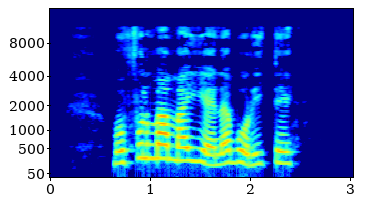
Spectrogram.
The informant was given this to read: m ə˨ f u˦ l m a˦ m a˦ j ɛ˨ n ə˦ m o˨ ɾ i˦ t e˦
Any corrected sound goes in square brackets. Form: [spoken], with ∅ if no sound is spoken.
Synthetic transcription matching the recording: m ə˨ f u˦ l m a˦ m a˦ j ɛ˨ n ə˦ [b] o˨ ɾ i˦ t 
